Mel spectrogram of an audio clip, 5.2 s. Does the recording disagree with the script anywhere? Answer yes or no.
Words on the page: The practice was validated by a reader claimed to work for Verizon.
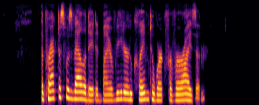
yes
